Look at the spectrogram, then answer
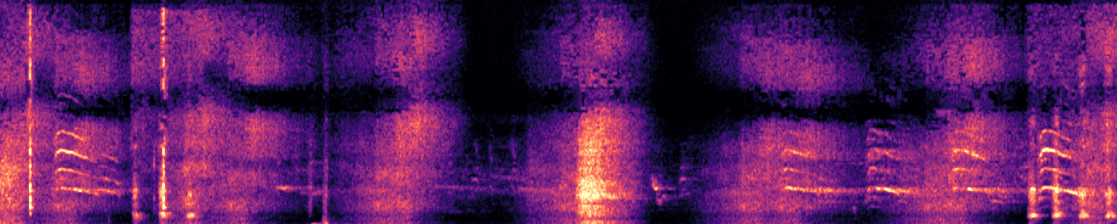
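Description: A Minecraft chicken clucks repeatedly through the stretch, its short bird calls interspersed with a few clicks and broader noisy swells of game sound, fairly close and clear, without speech.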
